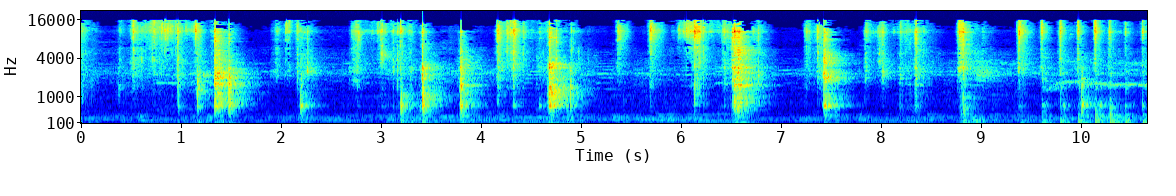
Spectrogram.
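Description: Dried fried red chillies being pounded with a metal pestle in a ceramic bowl: irregular sharp knocks of metal on ceramic, about one every half second to a second, with the brittle chillies cracking underneath. Background music comes in louder near the end.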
